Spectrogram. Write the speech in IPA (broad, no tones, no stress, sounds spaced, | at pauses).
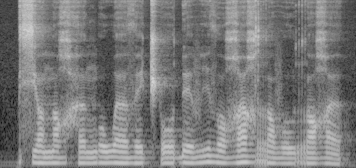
sʲ ɒ n ɒ ʁ h ɜ ŋ o w ɜ ð e t͡ʃʼ o ɗ e β i ð o ʁ ɜ ʁ r ɒ β o u̯ r ɒ ʁ ɜ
